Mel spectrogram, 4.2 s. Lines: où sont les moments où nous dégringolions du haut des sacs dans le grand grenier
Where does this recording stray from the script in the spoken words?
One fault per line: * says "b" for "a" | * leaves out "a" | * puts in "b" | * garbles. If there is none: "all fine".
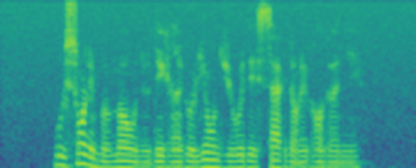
all fine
